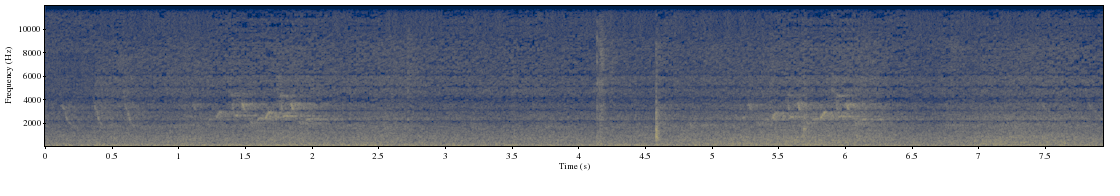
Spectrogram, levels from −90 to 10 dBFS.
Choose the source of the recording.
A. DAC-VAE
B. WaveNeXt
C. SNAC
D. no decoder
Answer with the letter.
D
